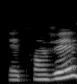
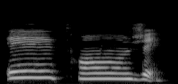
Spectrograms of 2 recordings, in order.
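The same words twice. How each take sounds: First: Said in the usual way. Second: "étranger" stretched out syllable by syllable; slow dictation. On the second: Shown as a demonstration. Teacher dictating "étranger" to learners, slow syllable-by-syllable delivery. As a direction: draw "étranger" out very slowly. Dictates word slowly, then repeats normally.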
